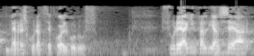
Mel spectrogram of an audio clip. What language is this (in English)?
Basque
